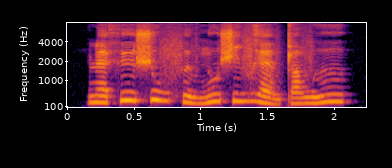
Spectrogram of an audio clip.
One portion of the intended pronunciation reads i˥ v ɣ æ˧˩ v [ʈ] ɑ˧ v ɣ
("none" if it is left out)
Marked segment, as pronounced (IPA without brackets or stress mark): ʈ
